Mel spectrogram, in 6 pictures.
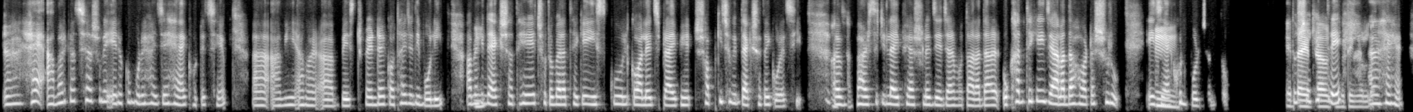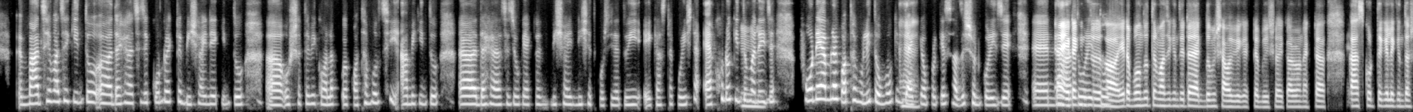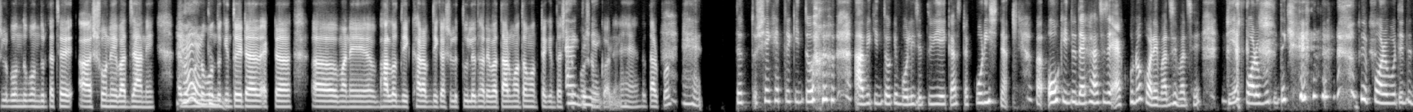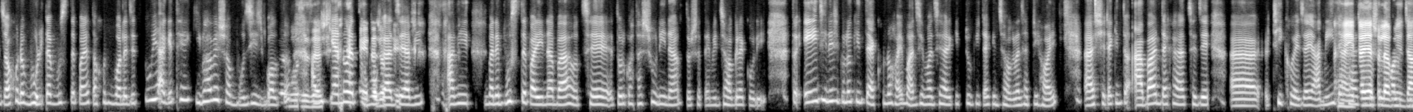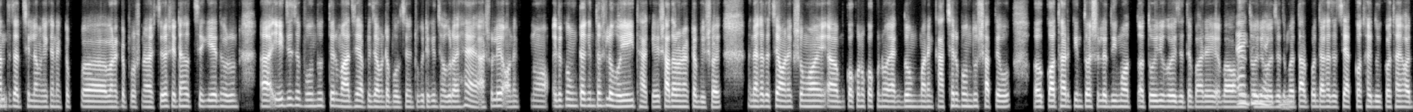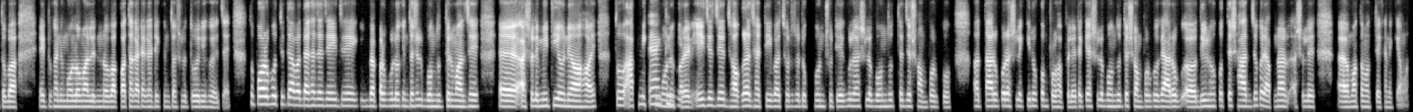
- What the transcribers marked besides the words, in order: other noise; laugh; laugh; other background noise; laughing while speaking: "এটা সত্যি"; chuckle; "মনোমালিন্য" said as "মলমালিন্য"
- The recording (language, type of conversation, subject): Bengali, podcast, দীর্ঘদিনের বন্ধুত্ব কীভাবে টিকিয়ে রাখবেন?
